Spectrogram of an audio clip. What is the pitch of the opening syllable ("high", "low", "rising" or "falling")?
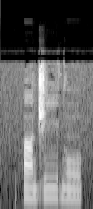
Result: low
